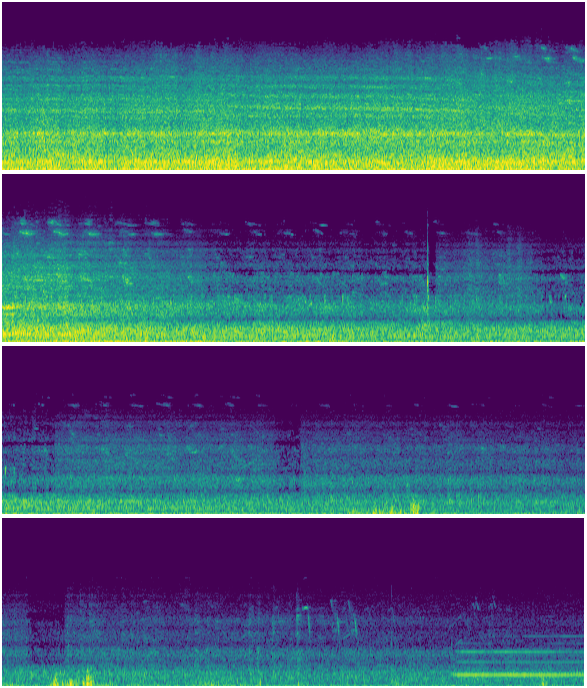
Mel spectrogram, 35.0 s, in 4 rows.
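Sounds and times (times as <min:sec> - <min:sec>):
freight train wagons rolling: 0:27.4 - 0:32.4.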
